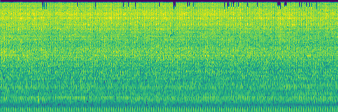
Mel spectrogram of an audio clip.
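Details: Old Cub Cadet HDS mower, suspected blown head gasket and squirrel-chewed coil wire, first run after starting fluid: small single-cylinder engine running steady and even with a regular low thump, no misses or knocks; it runs and drives.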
